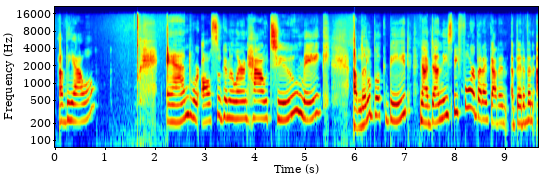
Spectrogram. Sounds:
speech

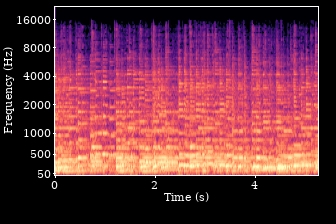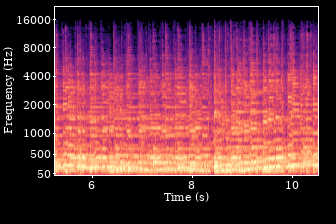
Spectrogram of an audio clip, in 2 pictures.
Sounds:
flamenco
music

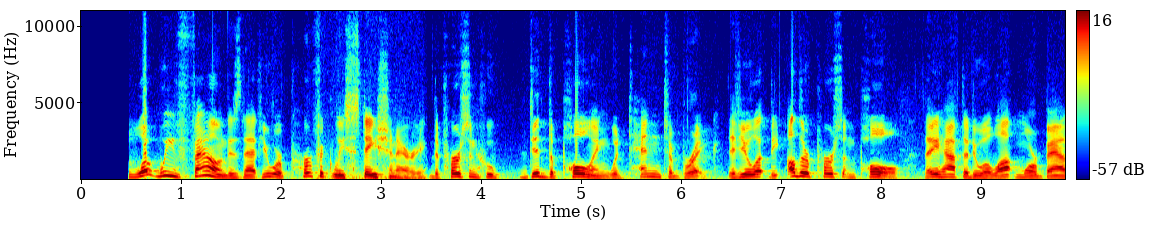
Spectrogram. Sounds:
speech

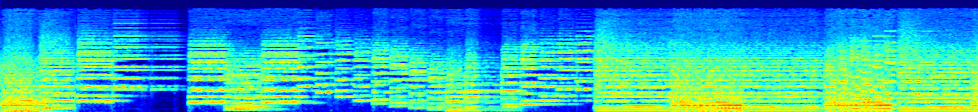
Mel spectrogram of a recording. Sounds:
video game music
music

